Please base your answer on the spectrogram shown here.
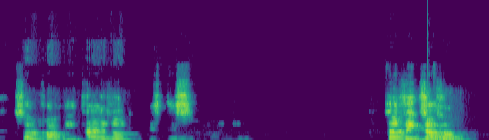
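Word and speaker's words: sulfisoxazole: Sulfixazole. So it is pronounced as sulfixazole, but however, this is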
